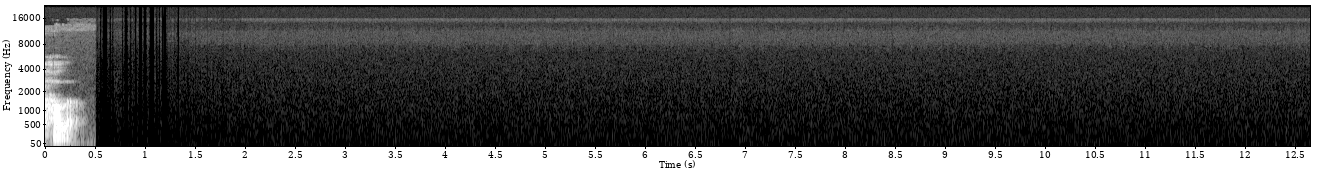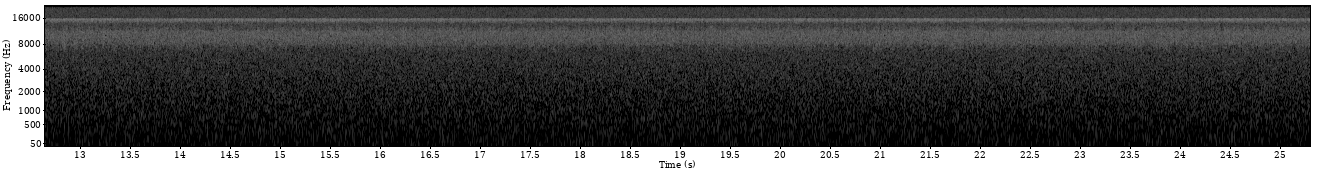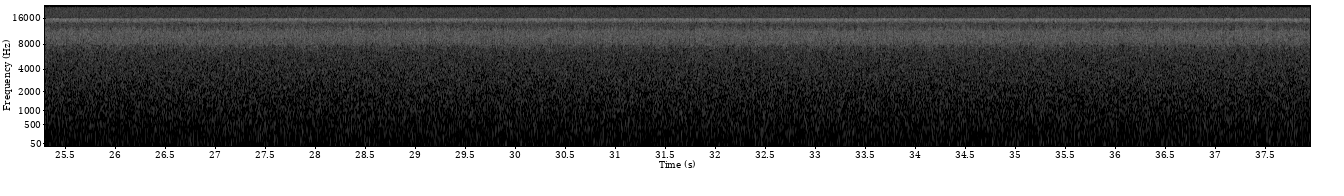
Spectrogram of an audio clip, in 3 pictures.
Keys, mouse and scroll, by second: 0.5 KP_1, 2.6 click, 8.7 click, 8.7 o, 15.9 click, 17.1 o, 17.3-18.9 scroll up 2, 17.8 click, 23.6 Tab, 24.5 click, 27.2 KP_7, 29.1 click, 29.5-30.2 scroll down 3, 29.7 middle click, 31.8-32.2 scroll down 1, 32.2 KP_7, 32.9 KP_3, 33.2 KP_1, 34.1 click, 34.7 Tab, 35.0-35.4 scroll up 3, 35.4 a, 36.4 click.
